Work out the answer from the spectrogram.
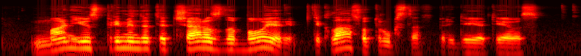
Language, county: Lithuanian, Kaunas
